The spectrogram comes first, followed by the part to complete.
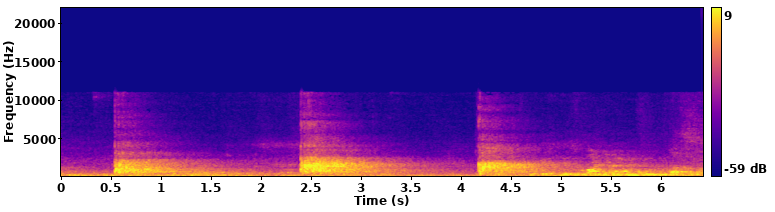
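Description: Three cricket bat strikes on a ball, a little under two seconds apart, each a sharp crack that rings on in a large hall.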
